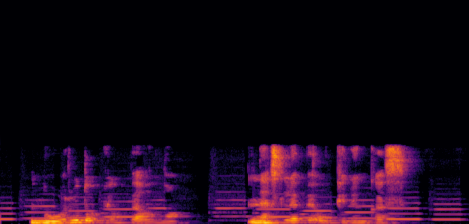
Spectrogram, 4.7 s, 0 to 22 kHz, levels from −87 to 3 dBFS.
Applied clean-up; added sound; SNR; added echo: none; Wind instrument, woodwind instrument; 17 dB; reverberation time 0.3 s.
